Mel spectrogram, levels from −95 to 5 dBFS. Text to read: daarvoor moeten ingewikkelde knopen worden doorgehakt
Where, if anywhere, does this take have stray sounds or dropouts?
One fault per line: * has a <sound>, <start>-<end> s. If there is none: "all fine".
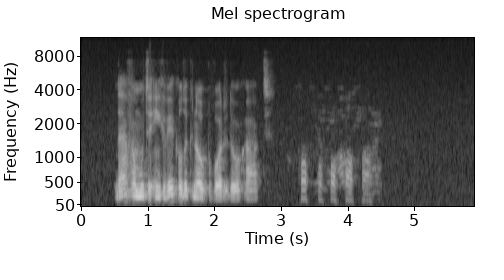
* has a laugh, 3.1-4.6 s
